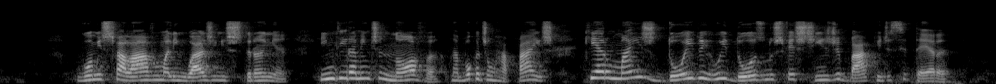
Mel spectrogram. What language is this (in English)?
Portuguese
